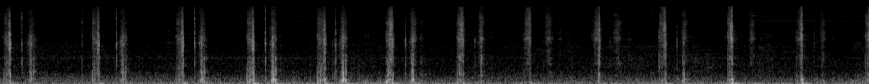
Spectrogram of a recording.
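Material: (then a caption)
Plastic. A thumb repeatedly slides a plastic sliding case on a Note7 phone back and forth, producing an unusual sound. Sharp, bright clicks and snaps come at an uneven pace, each dying away almost instantly over a faint low rustle.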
